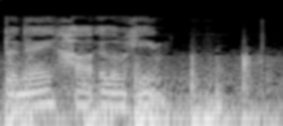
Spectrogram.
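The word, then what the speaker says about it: בני האלהים: of god mentioned here in the hebrew is pronounced binay ha elohim they are clearly describing fallen angels we know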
